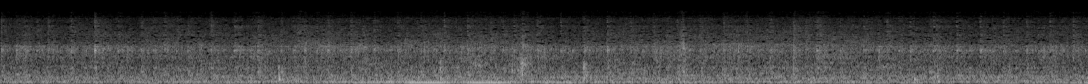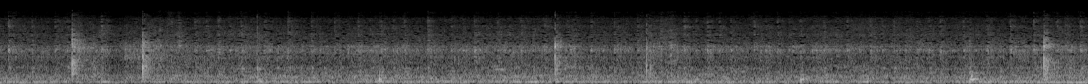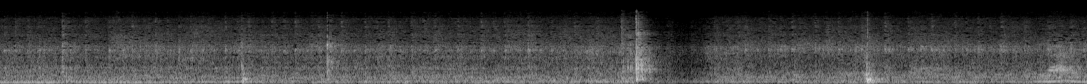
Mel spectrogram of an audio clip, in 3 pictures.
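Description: A knife cutting a large block of stiff samosa dough, its blade knocking now and then on the wooden board, over a steady engine-like hum. A sharper, louder knock comes near the end.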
